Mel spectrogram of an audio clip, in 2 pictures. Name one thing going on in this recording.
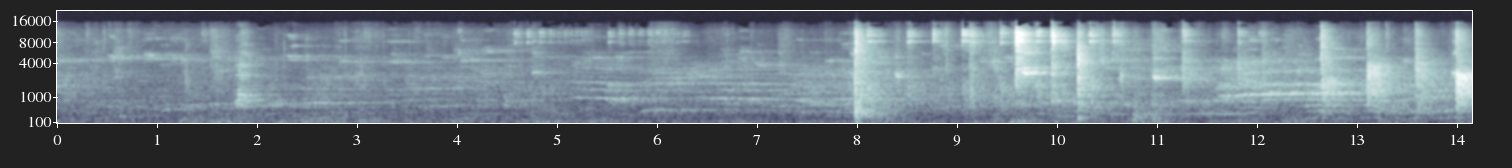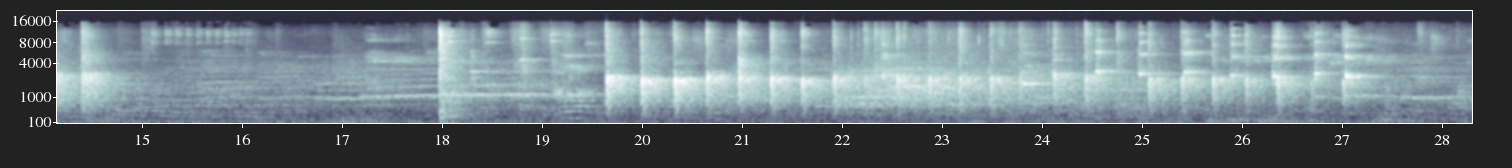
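A table tennis ball clicks back and forth on paddles and table in a large echoing hall.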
